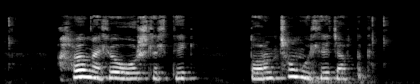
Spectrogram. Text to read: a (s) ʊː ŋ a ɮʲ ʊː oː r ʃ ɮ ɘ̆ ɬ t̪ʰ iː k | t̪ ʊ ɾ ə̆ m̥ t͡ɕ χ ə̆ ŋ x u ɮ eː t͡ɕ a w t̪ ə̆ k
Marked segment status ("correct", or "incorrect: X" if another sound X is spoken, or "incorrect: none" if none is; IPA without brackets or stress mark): incorrect: χ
